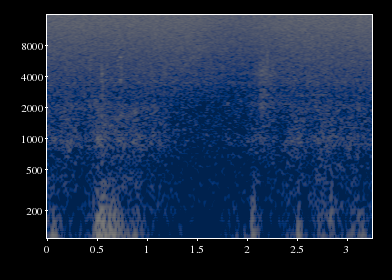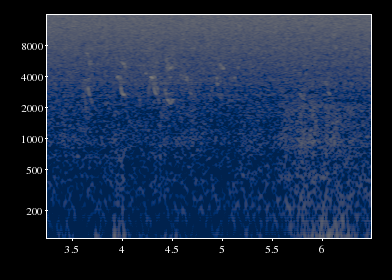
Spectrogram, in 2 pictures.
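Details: Elephant in the wild snoring: deep, low rumbling breath sounds in slow irregular cycles, rising and falling with each breath; heavy snoring from a large animal.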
